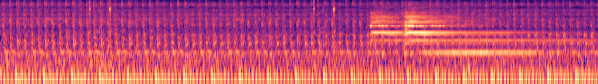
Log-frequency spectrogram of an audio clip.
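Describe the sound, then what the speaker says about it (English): A Ford S-Max engine, freshly fitted with a replacement starter motor, idles with a steady low rhythmic knock, and a brief surge near the end suggests it catching or revving, close and fairly loud. "Just need to put the engine cover and start the engine"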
